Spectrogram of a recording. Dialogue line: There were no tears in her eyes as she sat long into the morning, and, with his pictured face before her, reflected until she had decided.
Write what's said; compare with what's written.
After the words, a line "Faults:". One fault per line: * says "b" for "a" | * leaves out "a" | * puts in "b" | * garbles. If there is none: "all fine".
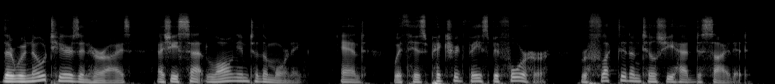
There were no tears in her eyes as she sat long into the morning, and, with his pictured face before her, reflected until she had decided.
Faults:
all fine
